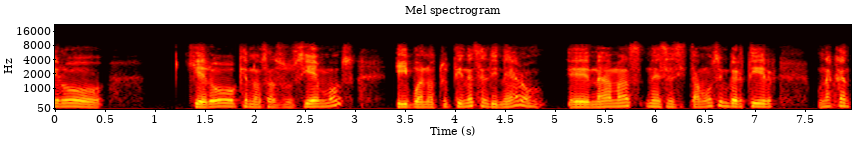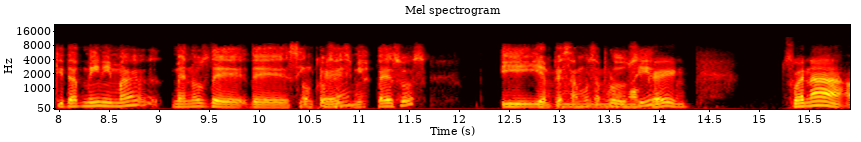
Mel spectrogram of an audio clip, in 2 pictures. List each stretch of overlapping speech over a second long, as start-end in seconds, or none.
12.5-13.9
